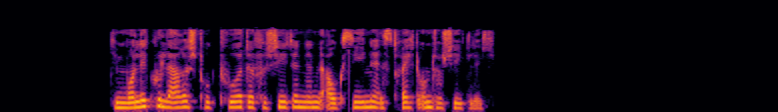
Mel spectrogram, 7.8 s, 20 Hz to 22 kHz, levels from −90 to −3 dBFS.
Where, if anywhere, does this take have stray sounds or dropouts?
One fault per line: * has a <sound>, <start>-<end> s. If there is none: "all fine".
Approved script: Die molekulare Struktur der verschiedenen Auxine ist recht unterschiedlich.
all fine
